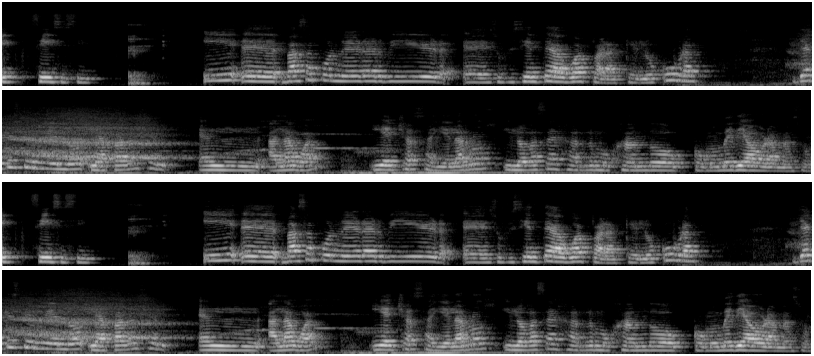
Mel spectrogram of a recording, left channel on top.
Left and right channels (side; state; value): both; normal; correlation 0.43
